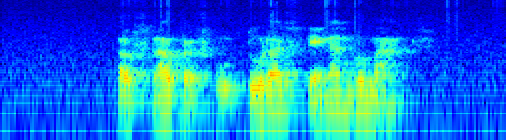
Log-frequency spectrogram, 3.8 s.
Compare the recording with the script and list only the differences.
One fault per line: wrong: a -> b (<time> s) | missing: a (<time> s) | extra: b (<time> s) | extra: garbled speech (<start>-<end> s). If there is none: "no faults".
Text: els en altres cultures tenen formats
no faults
